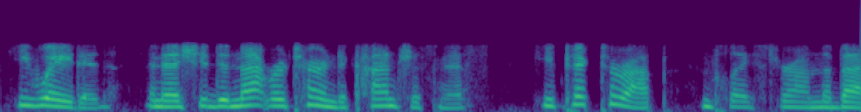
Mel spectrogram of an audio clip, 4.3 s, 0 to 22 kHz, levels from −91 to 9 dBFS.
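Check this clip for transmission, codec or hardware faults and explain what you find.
One codec fault runs through the whole clip. Opus voice compression is present from start to finish: the coder is working in its SILK linear-prediction mode at narrowband, with nothing above about 4.3 kHz, and the damage fits a bitrate around 8 kbps. At that rate the excitation signal is quantised very coarsely, and the band is cut to the telephone range. The speech sounds muffled and dull, with a hoarse, buzzy edge and a faintly robotic, synthetic quality.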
